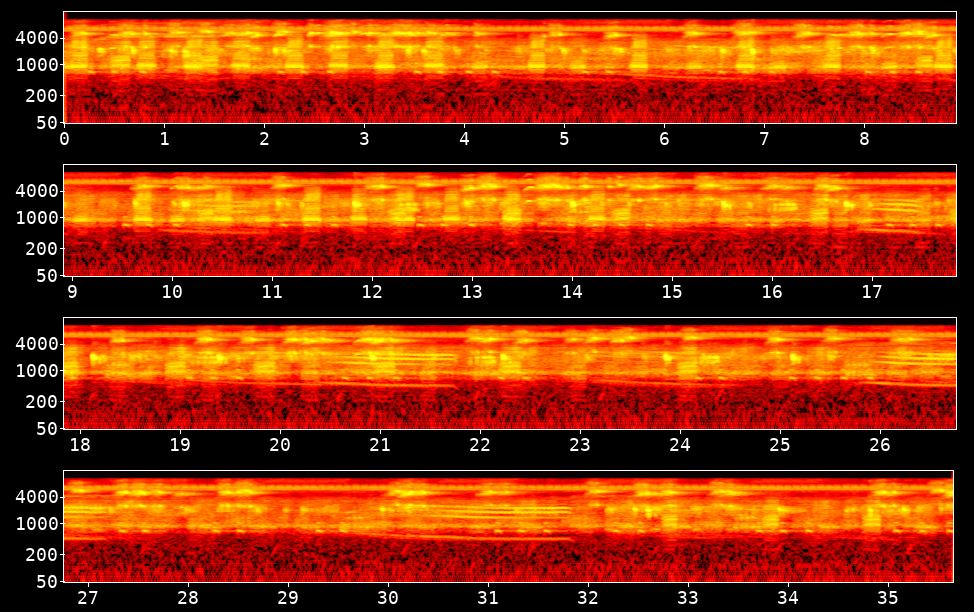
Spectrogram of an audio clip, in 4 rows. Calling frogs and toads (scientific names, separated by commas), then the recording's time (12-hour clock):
Dendropsophus minutus, Physalaemus nattereri, Pithecopus azureus, Scinax fuscovarius, Elachistocleis matogrosso, Physalaemus albonotatus, Phyllomedusa sauvagii
11:15pm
